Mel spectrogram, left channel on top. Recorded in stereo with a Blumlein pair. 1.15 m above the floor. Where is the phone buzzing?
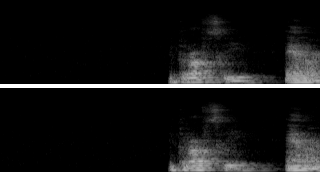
No phone buzzing in this recording.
